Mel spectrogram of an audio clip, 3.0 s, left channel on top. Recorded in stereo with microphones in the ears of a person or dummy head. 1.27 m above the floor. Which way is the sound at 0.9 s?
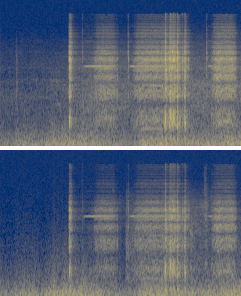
30° left (ahead or behind).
